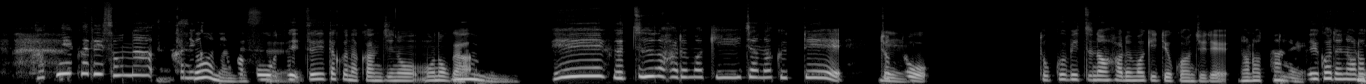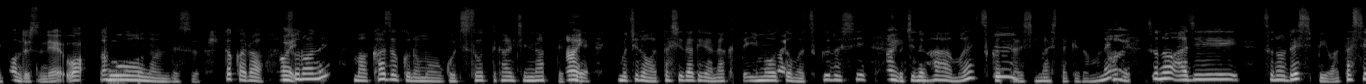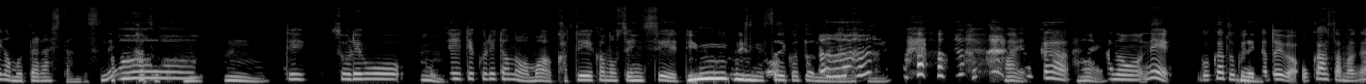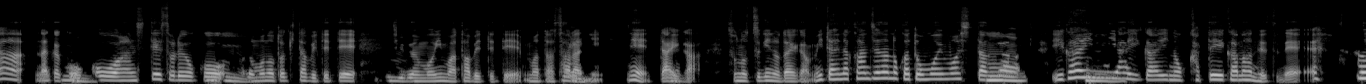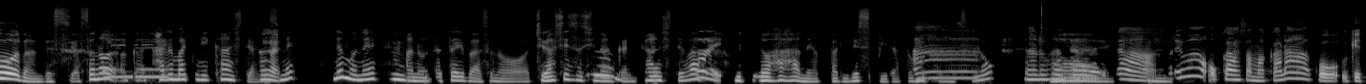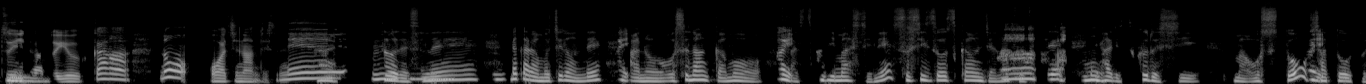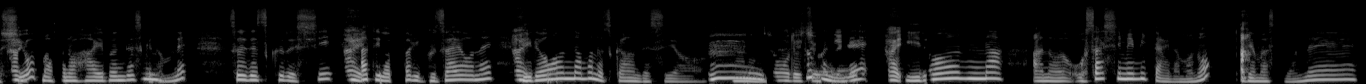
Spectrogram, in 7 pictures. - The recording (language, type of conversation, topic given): Japanese, podcast, 家族の味は、あなたの食の好みや暮らし方にどのような影響を与えましたか？
- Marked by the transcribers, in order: other background noise; laugh; laugh; tapping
